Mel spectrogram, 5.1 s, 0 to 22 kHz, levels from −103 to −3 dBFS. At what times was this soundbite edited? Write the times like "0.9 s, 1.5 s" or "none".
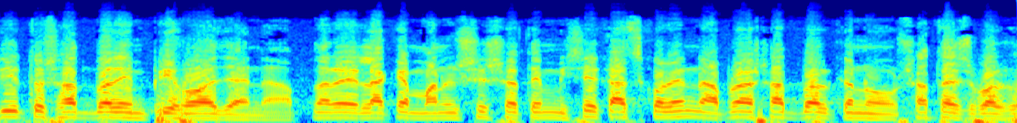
none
